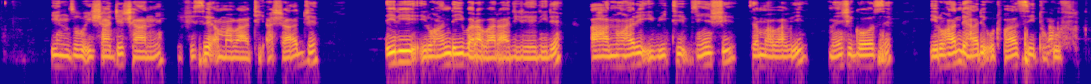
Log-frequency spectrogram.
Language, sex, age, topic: Rundi, male, 18-24, education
